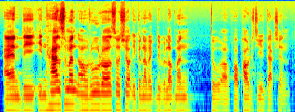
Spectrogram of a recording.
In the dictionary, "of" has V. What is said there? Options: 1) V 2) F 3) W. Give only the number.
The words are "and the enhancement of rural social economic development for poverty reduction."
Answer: 2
